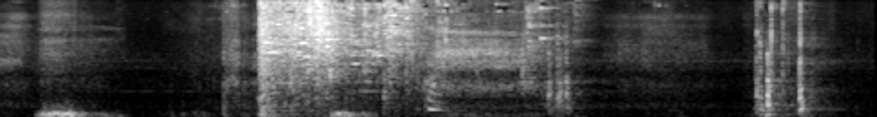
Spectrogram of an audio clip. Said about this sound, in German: Ich kann ja mit einem Stein die Scheiben einschlagen. Sehr gute Idee. Hol einen.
